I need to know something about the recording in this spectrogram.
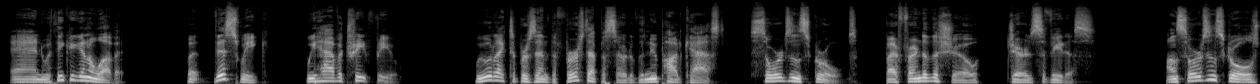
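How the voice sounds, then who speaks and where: Man, podcast host, medium pitch, scripted announcement delivery, dry studio-tight sound. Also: no echo.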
